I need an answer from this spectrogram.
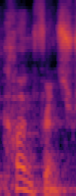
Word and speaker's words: conference: The word conference looks like it should have three syllables, but no, it's more like two. Conference.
